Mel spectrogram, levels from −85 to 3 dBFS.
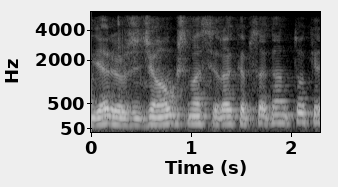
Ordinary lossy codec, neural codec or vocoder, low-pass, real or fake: AAC, 48 kbps; none; 5.4 kHz; real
